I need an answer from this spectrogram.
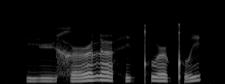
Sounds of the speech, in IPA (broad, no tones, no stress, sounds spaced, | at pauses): j y x ə˞ l œ h i kʷʰ ə˞ kʷʼ i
